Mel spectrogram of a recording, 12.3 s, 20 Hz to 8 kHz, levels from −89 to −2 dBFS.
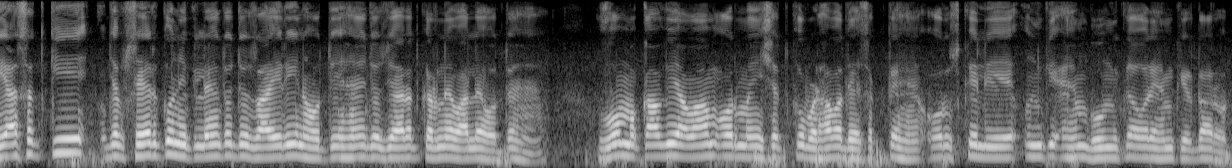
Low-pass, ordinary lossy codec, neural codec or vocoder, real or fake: none; none; none; real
